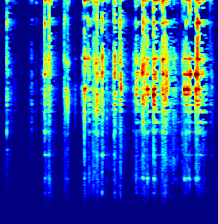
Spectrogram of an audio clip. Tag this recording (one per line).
Design
Door
Foley
Jingle
Jingling
Key
Keys
Lock
Rattle
Real
Recording
Sound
